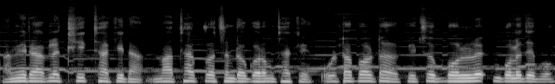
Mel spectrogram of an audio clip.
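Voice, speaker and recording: A man's voice: mid-range voice, flat delivery, normal speed, natural voice. A man playing an intense, hot-tempered young man in love in a romantic audio drama. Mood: annoyed, intense. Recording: music bed under the voice.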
